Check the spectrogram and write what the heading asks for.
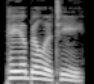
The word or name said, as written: payability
